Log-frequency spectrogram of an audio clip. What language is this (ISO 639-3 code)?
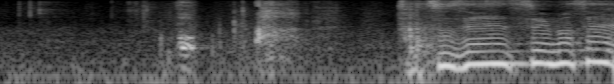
jpn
